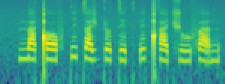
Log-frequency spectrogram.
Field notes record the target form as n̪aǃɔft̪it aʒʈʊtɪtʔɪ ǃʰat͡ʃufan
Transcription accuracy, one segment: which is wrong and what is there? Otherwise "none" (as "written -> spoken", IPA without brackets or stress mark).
none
